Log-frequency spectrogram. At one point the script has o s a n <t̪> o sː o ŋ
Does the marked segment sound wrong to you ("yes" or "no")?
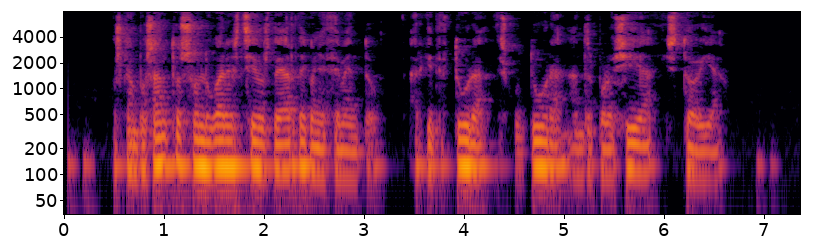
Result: no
